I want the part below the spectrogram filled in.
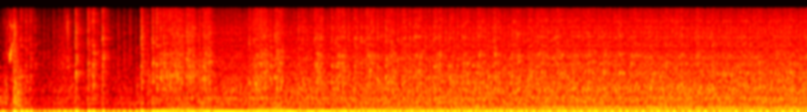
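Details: Caterpillar Ten tractor, first start after long storage, primed, choke three notches: catches after a few rough seconds and settles into a steady, low, even idle with no knocks or misses; normal idle.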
